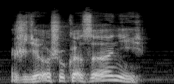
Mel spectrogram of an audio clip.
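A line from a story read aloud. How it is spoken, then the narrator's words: Joyless snort. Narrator (Russian): невесело хмыкнул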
